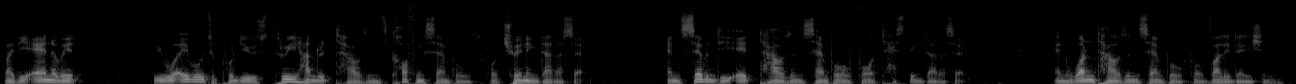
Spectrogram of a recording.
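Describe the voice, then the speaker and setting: A man's voice: extremely low pitch, moderate pace, darkish tone. A man reading a scripted narration for a slide presentation as its presenter.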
